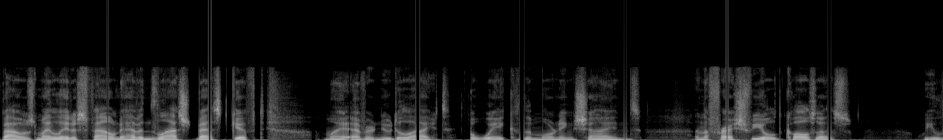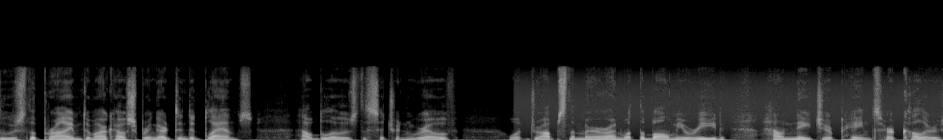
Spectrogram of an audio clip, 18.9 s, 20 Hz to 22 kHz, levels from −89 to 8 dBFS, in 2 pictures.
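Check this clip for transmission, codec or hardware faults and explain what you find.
Three faults are present.

Gap between stream segments at 1.07, 2.08–2.11, 3.11–3.16, 4.16–4.20, 5.20–5.24, 6.24–6.26, 7.26 and 8.28–8.31 s: segment timestamps leave holes every second, filled with silence, producing hard-edged dropouts of 16 to 48 ms.

Drift correction step from 2.75 to 3.66 s: the speech slows by about 5.3% and drops about 95 cents, nearly a semitone, then snaps back. This is likely a clock-matching stage adjusting its buffer.

DECT cordless phone buzz from 14.57 s to the end: rectified 100 Hz radio bursts add a thin, harmonic-rich buzz, roughly 30 dB below the speech.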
